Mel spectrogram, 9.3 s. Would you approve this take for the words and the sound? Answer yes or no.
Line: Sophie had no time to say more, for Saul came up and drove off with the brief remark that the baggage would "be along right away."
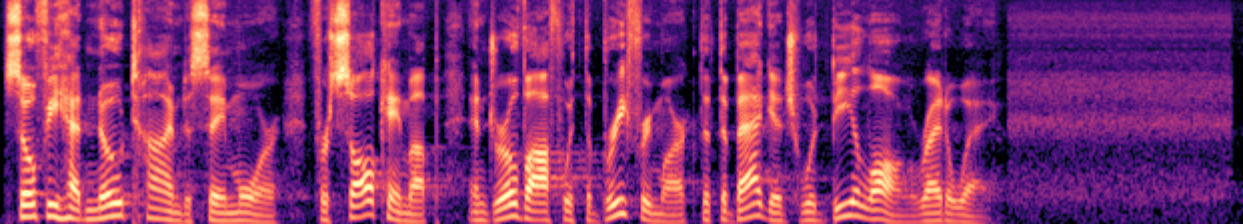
yes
